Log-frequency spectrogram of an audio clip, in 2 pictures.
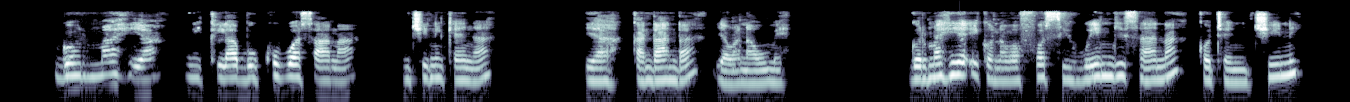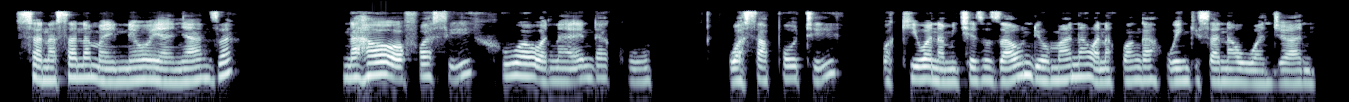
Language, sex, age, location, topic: Swahili, female, 25-35, Kisumu, government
